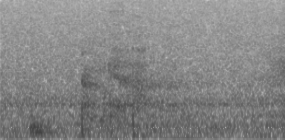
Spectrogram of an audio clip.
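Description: Faint breathy vocal sounds, a quarter of a second in and again about half a second later, over a steady low hiss: a man drawing breath before answering a question.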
